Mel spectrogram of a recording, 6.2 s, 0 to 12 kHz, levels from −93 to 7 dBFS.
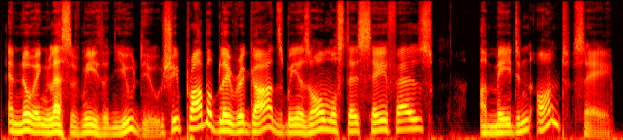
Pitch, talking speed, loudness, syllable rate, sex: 150 Hz, 190 wpm, -20 LUFS, 5.1 syllables/s, male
